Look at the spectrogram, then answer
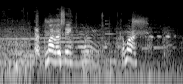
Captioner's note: dog barks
